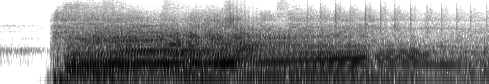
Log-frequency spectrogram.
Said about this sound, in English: You hear those car sounds? Those car sounds could be yours. Send the noise of your car, take a recording of it, a video of it,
